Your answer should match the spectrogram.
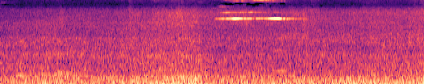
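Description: City street traffic noise, with a brief high-pitched squeal a little over two seconds in.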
